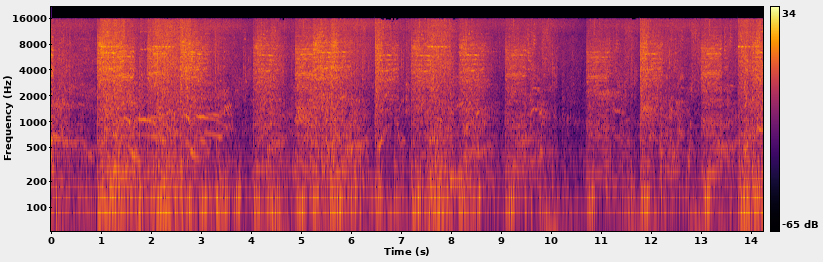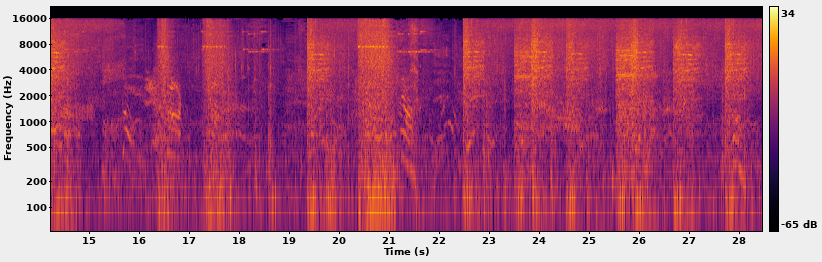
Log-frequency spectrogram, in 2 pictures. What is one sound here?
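Blades slash and thud into bodies in quick bursts.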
